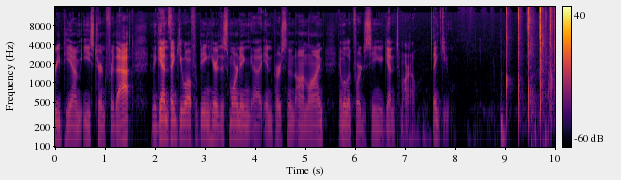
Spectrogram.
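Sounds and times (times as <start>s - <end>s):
people clapping: 9.0s - 10.0s.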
